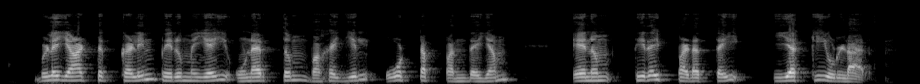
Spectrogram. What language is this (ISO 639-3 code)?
tam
